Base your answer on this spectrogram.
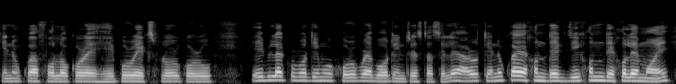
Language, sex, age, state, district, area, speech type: Assamese, male, 30-45, Assam, Biswanath, rural, spontaneous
